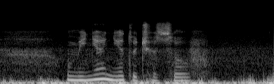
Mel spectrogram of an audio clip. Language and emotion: Russian, sad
